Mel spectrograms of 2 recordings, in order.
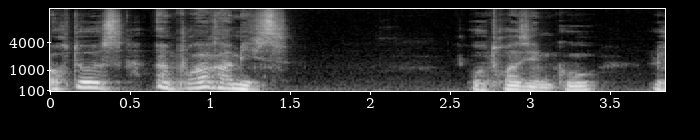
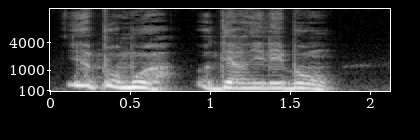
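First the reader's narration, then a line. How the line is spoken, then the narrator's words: Furious exclamation. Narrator (French): s'écria D'Artagnan furieux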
